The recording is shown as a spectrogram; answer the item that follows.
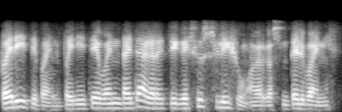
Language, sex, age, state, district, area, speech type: Kashmiri, male, 30-45, Jammu and Kashmir, Srinagar, urban, conversation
